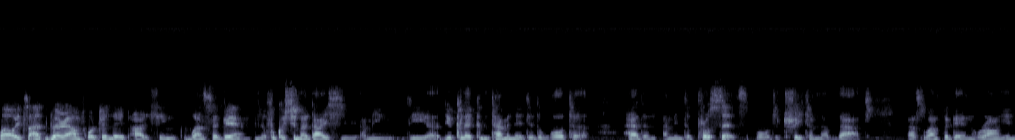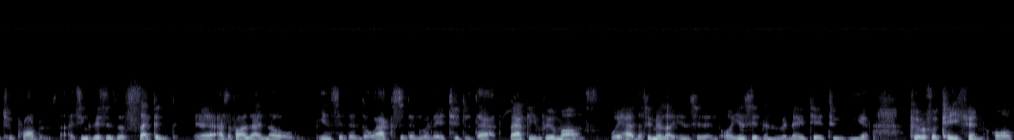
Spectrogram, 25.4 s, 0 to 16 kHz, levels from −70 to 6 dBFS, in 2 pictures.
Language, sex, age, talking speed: English, male, 60-79, 170 wpm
